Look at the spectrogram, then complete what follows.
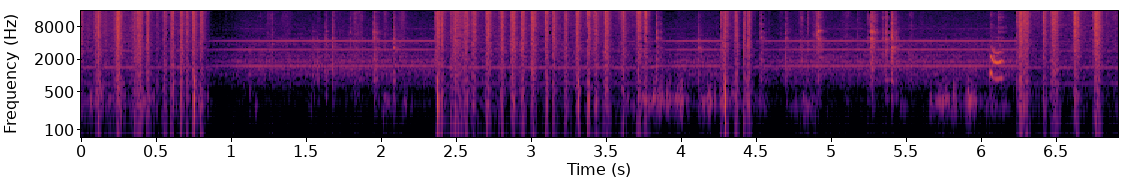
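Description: MIG welder laying short welds on the steel of a cut propane tank, a fast, crackling sizzle of the arc in three bursts. The first burst ends just under a second in, the second runs for about two seconds from the middle, and the third starts near the end. A faint steady hum fills the gaps between welds.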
